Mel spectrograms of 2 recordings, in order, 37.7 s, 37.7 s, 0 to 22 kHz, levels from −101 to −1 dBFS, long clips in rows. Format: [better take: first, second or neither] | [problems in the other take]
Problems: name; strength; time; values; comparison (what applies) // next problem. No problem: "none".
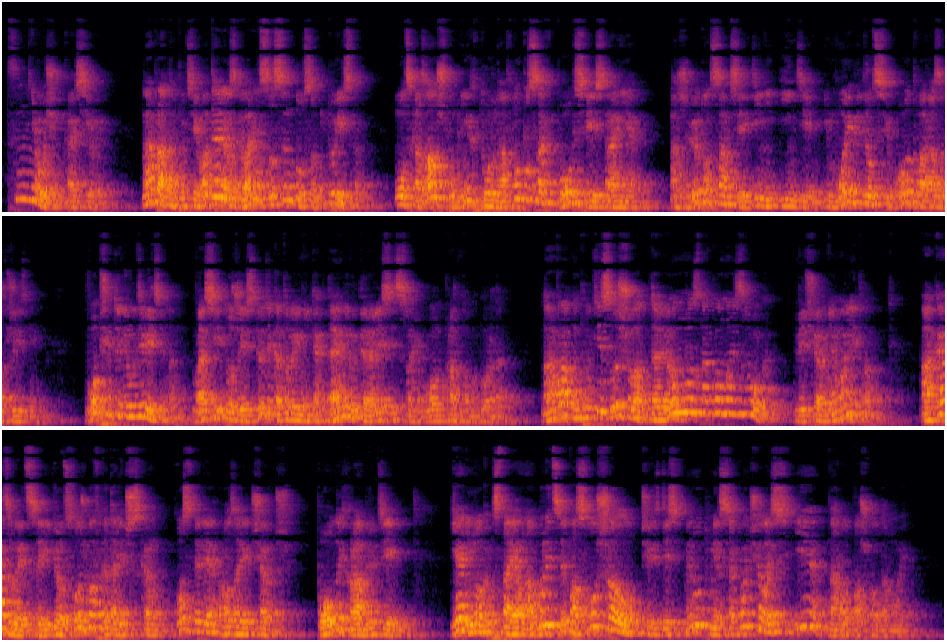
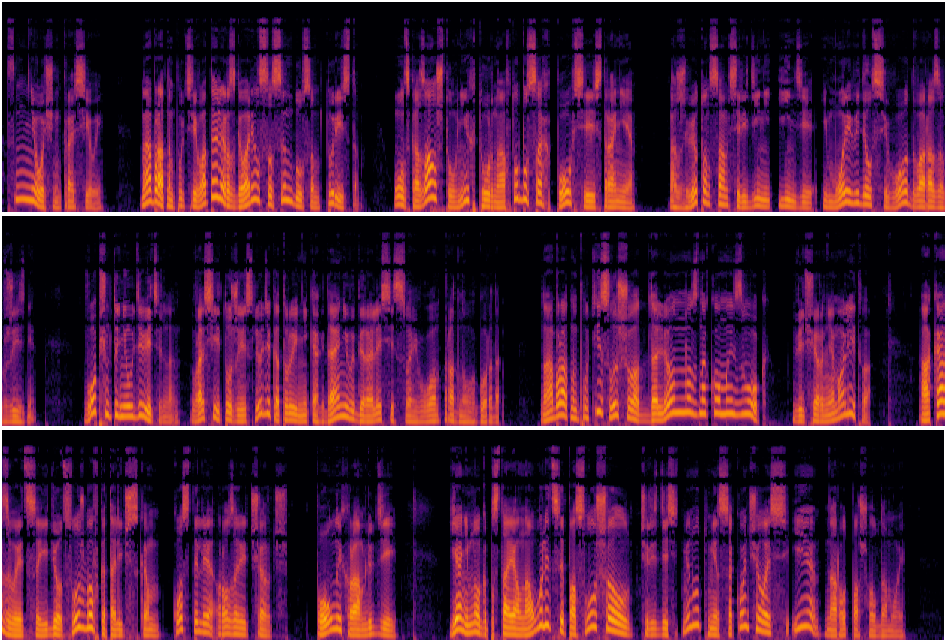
second | off-mic speech; far // room echo; noticeable; dies away in 0.7 s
